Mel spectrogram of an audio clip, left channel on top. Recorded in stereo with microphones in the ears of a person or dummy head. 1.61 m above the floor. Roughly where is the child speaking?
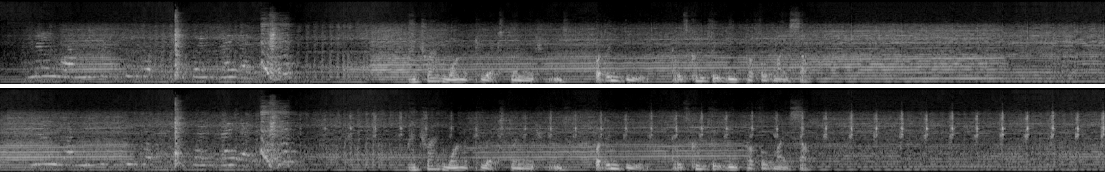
Centre.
